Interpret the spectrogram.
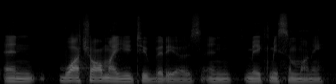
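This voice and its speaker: Gravelly low-voiced male art streamer. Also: level tone, moderate pace, mellow. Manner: laid-back, rambling, reads chat aloud and answers viewers. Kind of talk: casual live-stream chat while drawing.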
